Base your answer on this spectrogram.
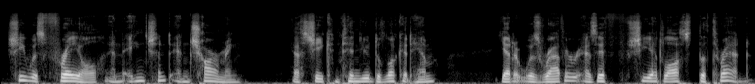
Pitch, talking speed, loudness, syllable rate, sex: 135 Hz, 200 wpm, -20 LUFS, 4.8 syllables/s, male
